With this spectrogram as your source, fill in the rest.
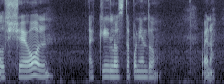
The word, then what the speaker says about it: sheol: Ah, sheol, así es como se dice, se pronuncia con la h, por eso le puse así. No tiene el ch, no tiene el mismo significado que ahora le atributamos.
